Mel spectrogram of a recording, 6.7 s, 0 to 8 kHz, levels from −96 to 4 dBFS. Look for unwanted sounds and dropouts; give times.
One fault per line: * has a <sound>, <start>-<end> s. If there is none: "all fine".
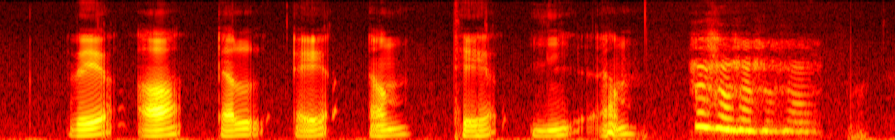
* has a laugh, 5.2-6.2 s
